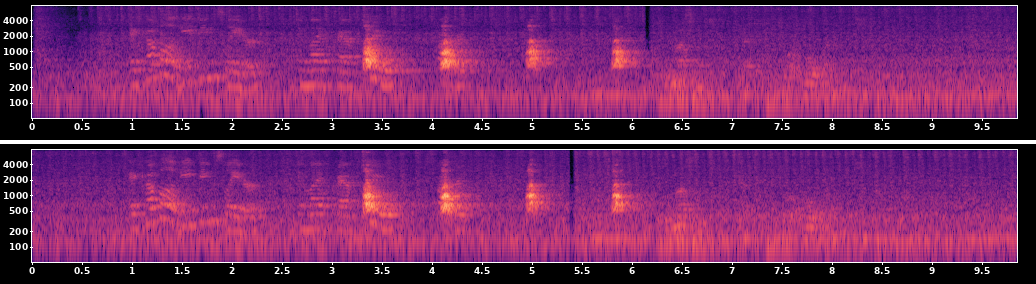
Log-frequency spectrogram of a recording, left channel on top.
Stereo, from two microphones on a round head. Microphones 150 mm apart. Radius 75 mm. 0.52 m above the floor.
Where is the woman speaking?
30° right (ahead or behind), 1.7 m.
